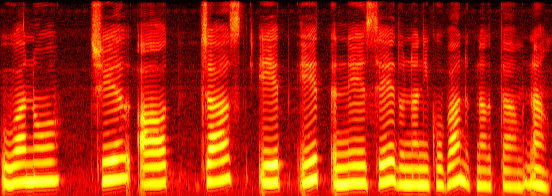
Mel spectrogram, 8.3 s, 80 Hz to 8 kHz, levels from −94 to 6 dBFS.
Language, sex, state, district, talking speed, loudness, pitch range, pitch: Garo, female, Meghalaya, South Garo Hills, 85 wpm, -16 LUFS, 200-240 Hz, 220 Hz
